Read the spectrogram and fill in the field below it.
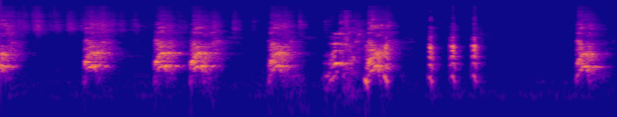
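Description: Several dogs bark excitedly at a house door in bursts of loud, close barks, with a quick run of sharp yips near the end and short pauses between volleys.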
